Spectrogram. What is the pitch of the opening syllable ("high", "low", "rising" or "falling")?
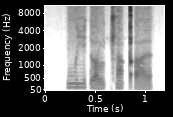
high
